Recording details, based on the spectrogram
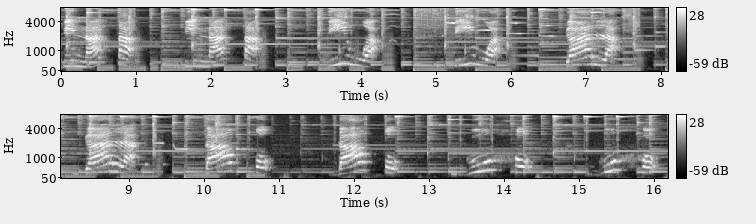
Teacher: ito ay nagpapahayag ng dahan-dahan at ang diin ay a nasa ikalawang pantig buhat sa hulihan ngunit ang huling pantig na mayroon sa malumi ay binibig natin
